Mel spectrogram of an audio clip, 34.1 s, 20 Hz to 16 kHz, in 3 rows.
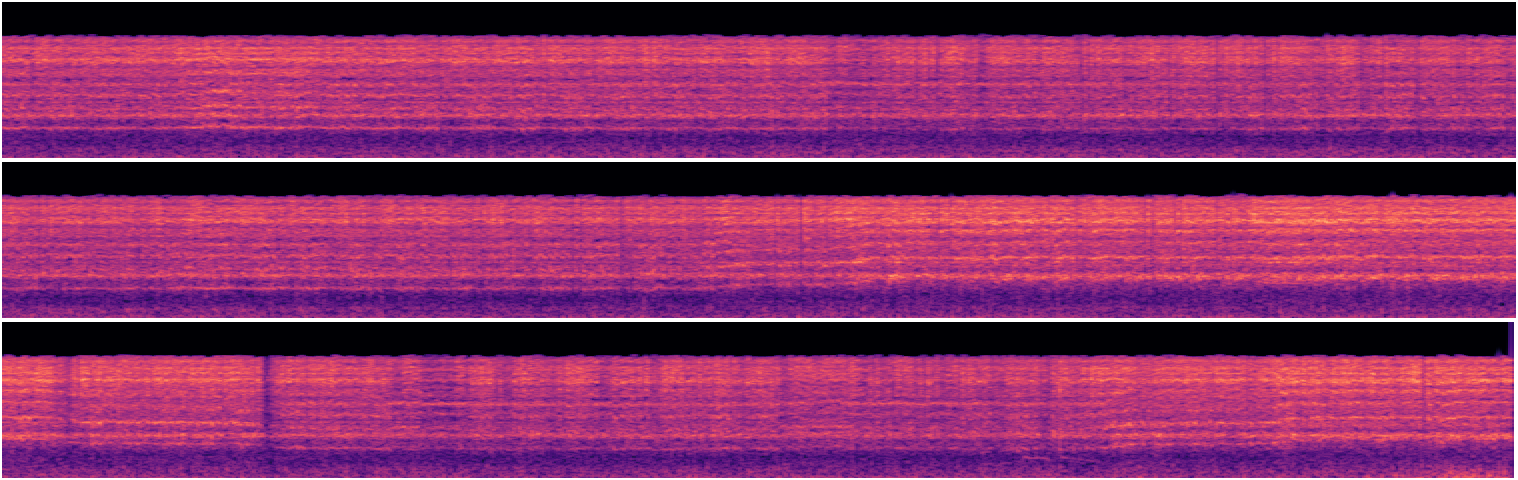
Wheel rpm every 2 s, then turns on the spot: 160, 160, 160, 160, 160, 160, 160, 160, 180, 220, 230, 220, 180, 160, 160, 180, 220.
none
